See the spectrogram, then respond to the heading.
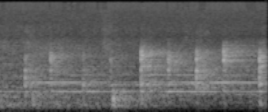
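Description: A large volcanic-rock lithophone in southern Gran Canaria is struck repeatedly in a quick series of hits out in the open. Each strike rings with a bell-like metallic tone and steady, sustained overtones that blend between blows.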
